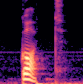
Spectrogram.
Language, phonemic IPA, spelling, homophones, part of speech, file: Swedish, /ɡɔt/, gott, gått, adjective / adverb / interjection, Sv-gott.ogg
- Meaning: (adjective) indefinite neuter singular of god; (adverb) 1. well, good 2. well (in a desirable manner; so as one could wish); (interjection) agreed; It's a deal!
